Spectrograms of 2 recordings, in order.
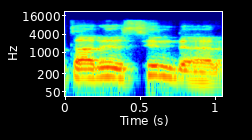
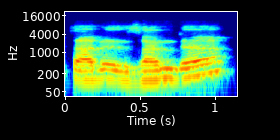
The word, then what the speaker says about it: Zinder: Et comme vous avez eu à constater, très souvent aussi, entre Tare Sinder et Tare Zander, il y a une seule différence dans la prononciation, c'est le S.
